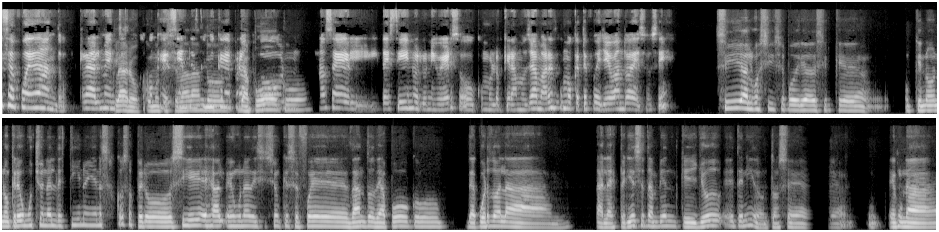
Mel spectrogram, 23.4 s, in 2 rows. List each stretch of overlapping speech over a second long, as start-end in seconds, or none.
1.4-3.2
